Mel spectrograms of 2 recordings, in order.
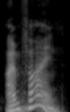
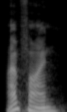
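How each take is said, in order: First: The voice sounds positive and content. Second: The voice sounds flat and unhappy. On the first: The speaker is doing well. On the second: The speaker is not well but won't talk about it.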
